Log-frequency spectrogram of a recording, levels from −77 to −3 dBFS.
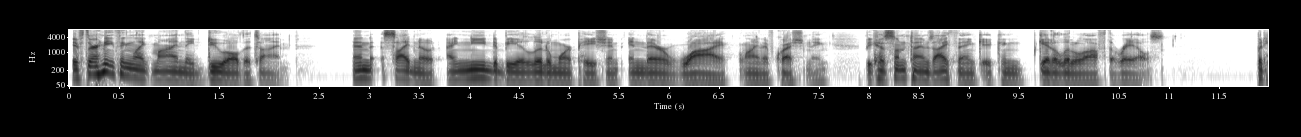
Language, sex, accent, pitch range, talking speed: English, male, American, 80-105 Hz, 200 wpm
